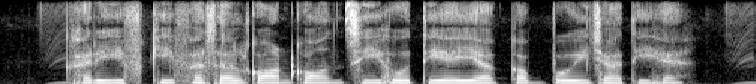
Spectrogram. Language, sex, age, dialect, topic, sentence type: Hindi, female, 18-24, Garhwali, agriculture, question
